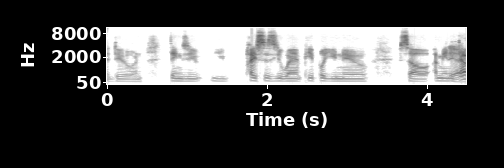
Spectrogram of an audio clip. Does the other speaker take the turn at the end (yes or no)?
no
